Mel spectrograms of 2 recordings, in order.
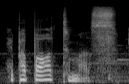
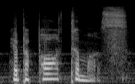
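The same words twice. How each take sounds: Both takes have the same delivery.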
